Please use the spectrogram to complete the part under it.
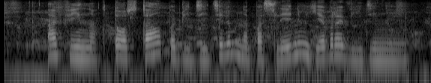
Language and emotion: Russian, neutral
